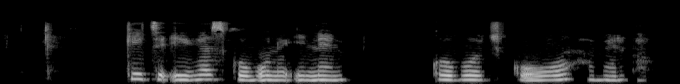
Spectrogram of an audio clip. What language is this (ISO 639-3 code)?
kln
